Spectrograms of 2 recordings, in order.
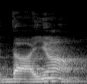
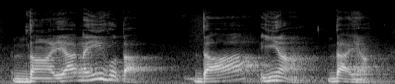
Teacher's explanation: चंद्र बिंदु का जो उच्चारण है वो यज्ञ के बाद करेंगे, ना कि द के बाद।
